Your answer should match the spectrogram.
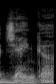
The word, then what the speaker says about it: Django: At least he pronounce it right. Everybody the Jango.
